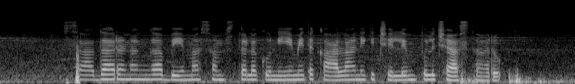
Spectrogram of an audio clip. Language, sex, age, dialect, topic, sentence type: Telugu, female, 18-24, Utterandhra, banking, statement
